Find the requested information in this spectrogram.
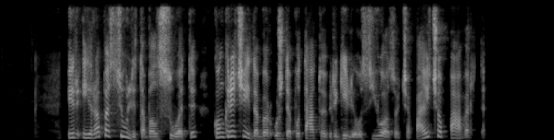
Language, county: Lithuanian, Vilnius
